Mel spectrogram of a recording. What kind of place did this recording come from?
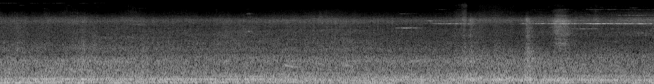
street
